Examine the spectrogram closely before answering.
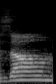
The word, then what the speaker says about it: AZN: fights paramount Network the zone which had spelled the AZN but they pronounced it to zone I don't get it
